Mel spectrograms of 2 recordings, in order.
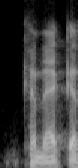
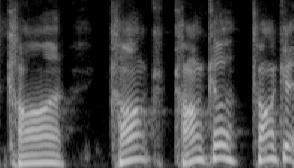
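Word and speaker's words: Conecuh: and the guy goes, "How do you pronounce this? Conka?" And my whole That's time, the guy who does that on every region's food. No, this was a different guy. He just didn't know how to pronounce it. And I'm sitting there yelling at my phone, it's Kaneka, motherfucker, and it tastes good.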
